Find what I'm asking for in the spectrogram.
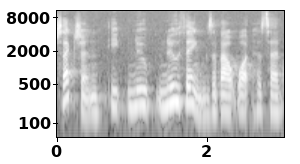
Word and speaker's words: chesed: It's also difficult to pronounce if you pronounce it properly because it has a little Hebrew thing at the beginning, you know, chesed, right?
